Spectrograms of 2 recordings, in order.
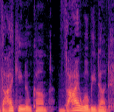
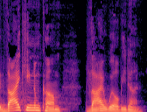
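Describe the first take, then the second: First: Soft prayer. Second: Prayer recital. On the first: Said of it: "taught to pray". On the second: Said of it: "Jesus taught the disciples to pray". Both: Shown as a demonstration.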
